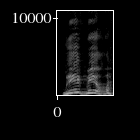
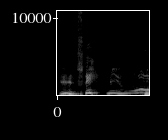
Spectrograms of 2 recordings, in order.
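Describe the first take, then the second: First: Much higher, pleading; whiny high plea. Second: Slow laughing repeat. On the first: Whining about country songs everywhere. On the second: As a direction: laugh through it slowly. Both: Real, not acted.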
